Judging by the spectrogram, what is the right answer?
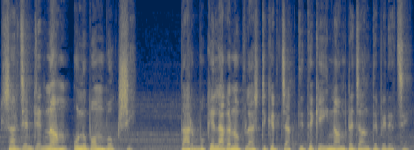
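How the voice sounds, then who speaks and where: Casting: male audiobook narrator, higher-pitched and lively, suspenseful first-person storytelling over soft music. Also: normal speed. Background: background music.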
